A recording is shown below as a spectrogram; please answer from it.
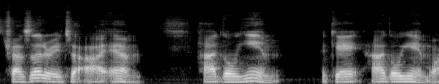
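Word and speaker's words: הגוים: So is ha go yim. Okay, ha or ha go yim. Okay, ha go yim. Ha go says over here, and it says transliterated to I am. Ha go yim.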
